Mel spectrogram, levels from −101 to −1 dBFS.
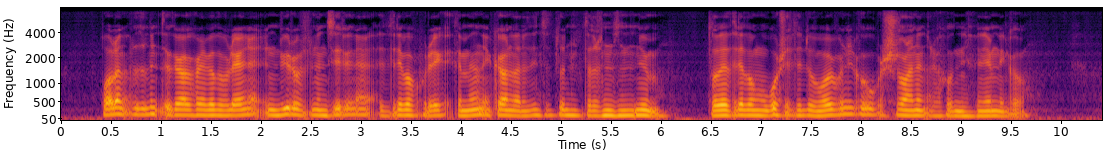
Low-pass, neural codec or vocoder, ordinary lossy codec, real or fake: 7.2 kHz; autoencoder, 22.05 kHz, a latent of 192 numbers a frame, VITS, trained on many speakers; none; fake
